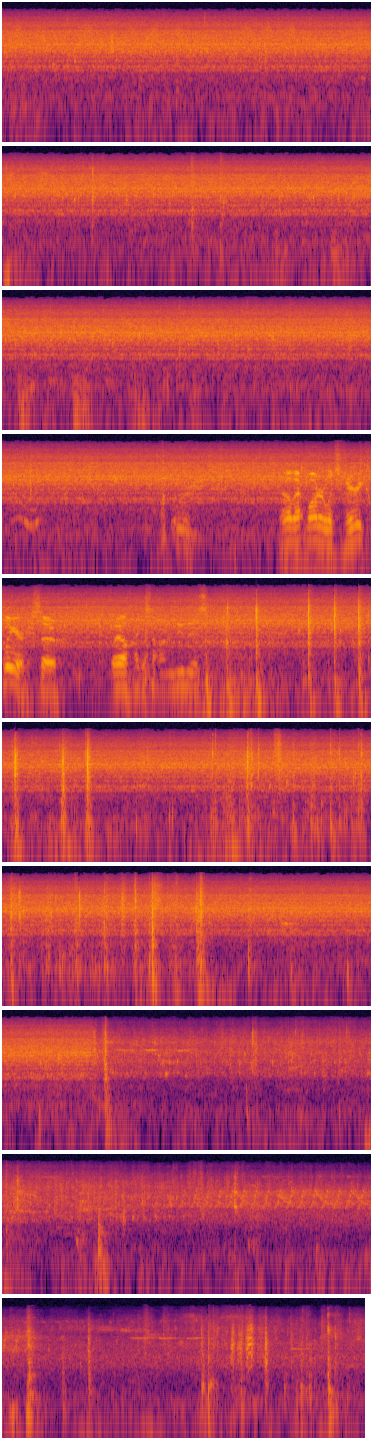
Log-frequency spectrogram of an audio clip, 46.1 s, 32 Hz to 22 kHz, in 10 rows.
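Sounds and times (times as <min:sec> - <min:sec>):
water gurgling through hose: 0:00.0 - 0:40.2
hoses knocking: 0:19.4 - 0:32.2.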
